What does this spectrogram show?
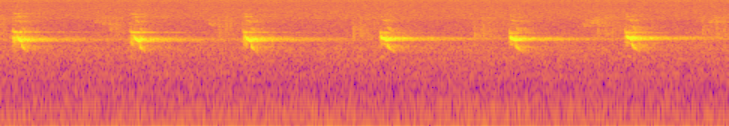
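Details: Lesser spotted eagle in Latvia's Zemgale region, perched in a spruce as a frog is given to the young; six sharp, high, slightly falling yelps spaced somewhat unevenly, a steady hum underneath.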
